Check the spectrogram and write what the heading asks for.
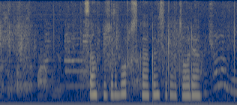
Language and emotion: Russian, neutral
